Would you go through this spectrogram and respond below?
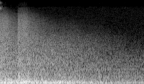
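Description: A warship's gun salvo fires in the Atlantic Fleet naval battle game, a single loud, deep boom that hits at once and then rumbles away into a fading tail.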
